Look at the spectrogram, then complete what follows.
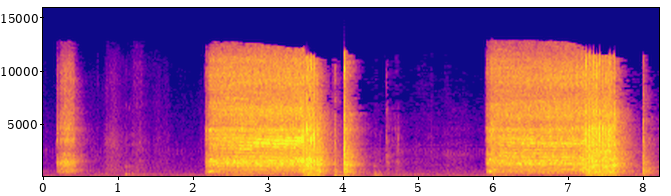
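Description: Power drill driving stainless steel screws through countersunk strap iron into a wooden sawhorse: a short blip, then two steady runs of about a second and a half each, with a click after the first.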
